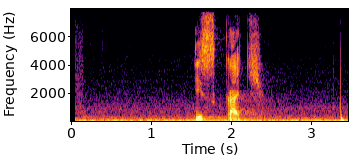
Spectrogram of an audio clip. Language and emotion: Russian, neutral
